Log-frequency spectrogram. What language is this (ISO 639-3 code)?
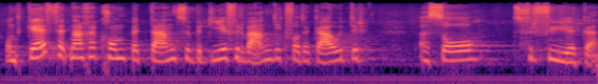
gsw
